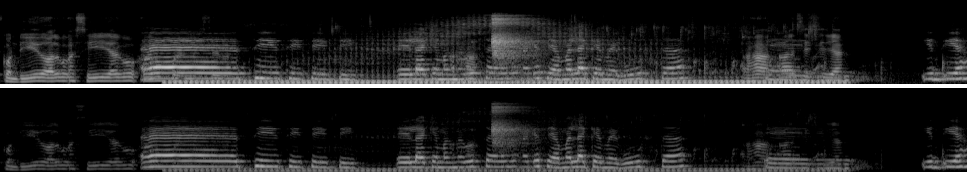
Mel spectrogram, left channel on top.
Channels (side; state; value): right; quieter; 8.0 dB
